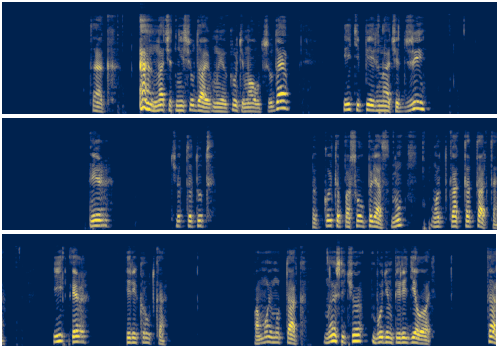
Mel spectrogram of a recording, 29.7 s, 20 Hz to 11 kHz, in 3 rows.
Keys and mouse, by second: 2.4-3.4 drag, 3.5 r, 5.0 click, 7.7 g, 9.8-10.8 drag, 11.7 r, 17.5-18.5 drag, 18.7 g, 21.0 r, 26.8 g.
